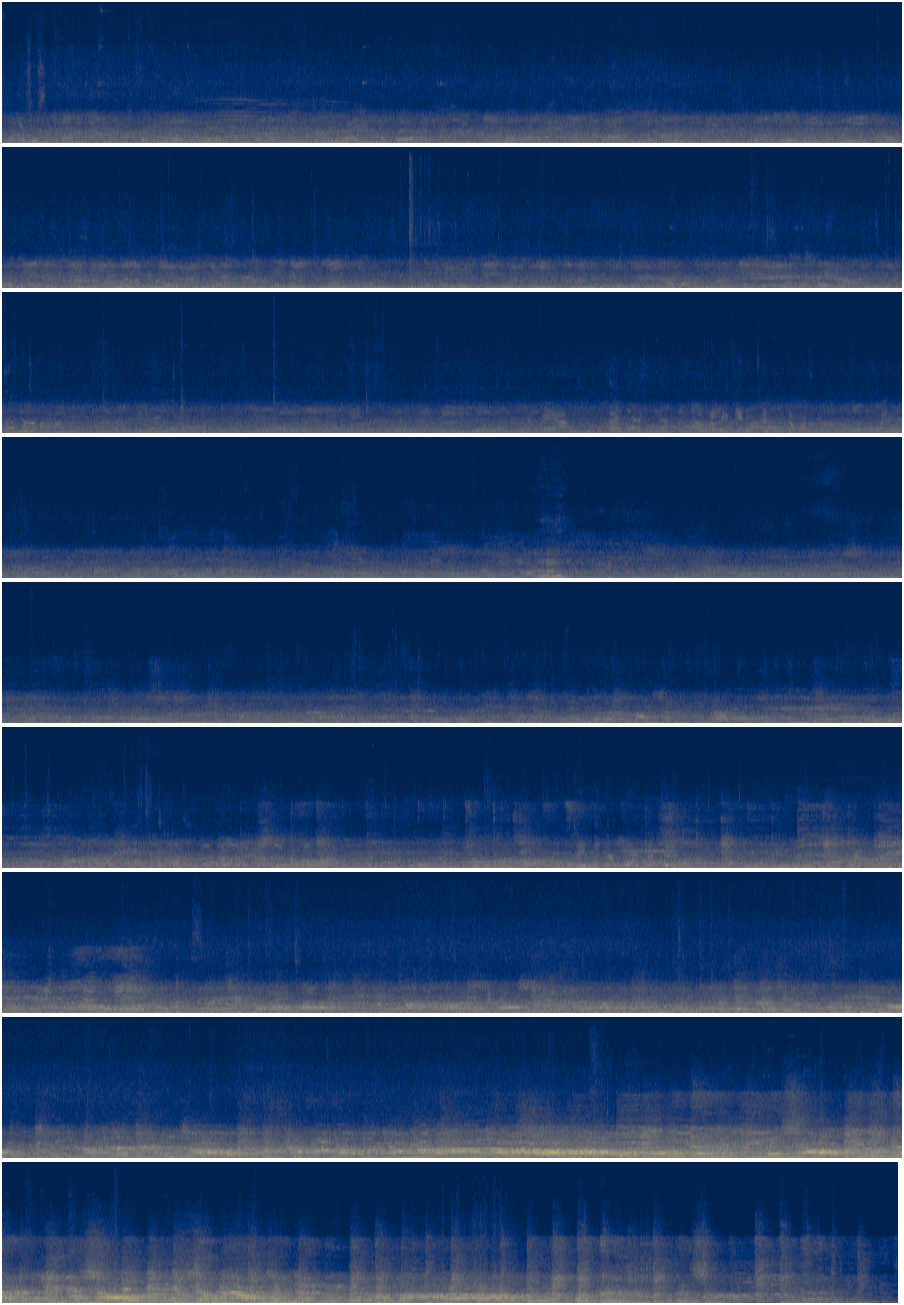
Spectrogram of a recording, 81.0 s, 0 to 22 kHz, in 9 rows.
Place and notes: Xiao 2nd Rd., Ren’ai Dist., Keelung City - Traditional and modern shows
Noise Generator, Walking on the road, Traditional and modern variety shows, Keelung Mid.Summer Ghost Festival
Keelung City, Taiwan, 16 August 2016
